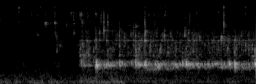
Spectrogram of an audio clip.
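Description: Water running from a reverse osmosis faucet after the tank was pressurized, starting with a faint trickle and then turning into a steady, clear stream filling below, close and alone.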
